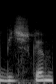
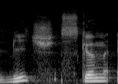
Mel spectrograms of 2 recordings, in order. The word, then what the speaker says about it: Beach Scum: alors rappelle-nous comment ça s'écrit Beach Scum,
